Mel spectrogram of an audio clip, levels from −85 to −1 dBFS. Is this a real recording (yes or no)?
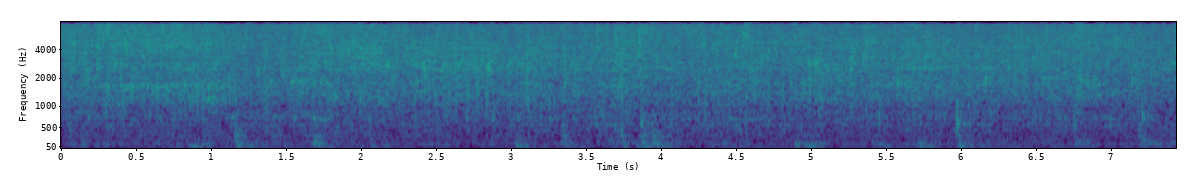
yes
